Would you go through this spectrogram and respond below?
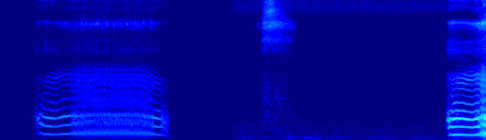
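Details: Snoring pug, possibly with eyes open and hard to tell if awake or asleep: loud buzzing snorts, each about two seconds, with quiet pauses between.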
